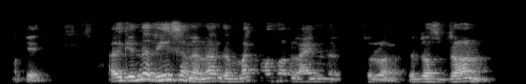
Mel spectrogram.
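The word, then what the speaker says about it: McMahon: இட் இஸ் நாட் மக்மோகன், இட் இஸ் மக்மஹோன்.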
